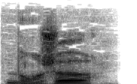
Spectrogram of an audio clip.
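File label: "bonjour", French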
